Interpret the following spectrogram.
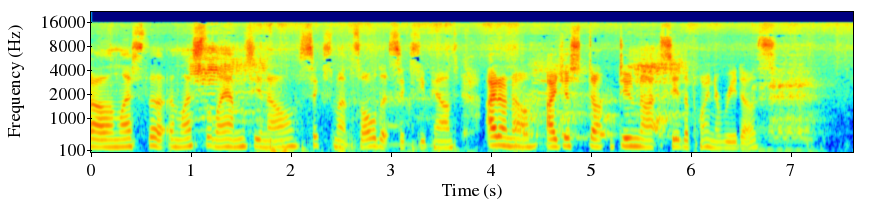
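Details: Lambs nursing from their mothers but bottle-fed twice a day at Ewetopia Farms bleat almost without pause. Their cries are quavering and overlapping, some rising sharply in pitch.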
